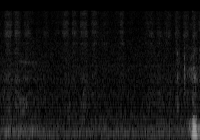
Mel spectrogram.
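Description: Pencil scratching faintly on paper as a small shape is sketched.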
